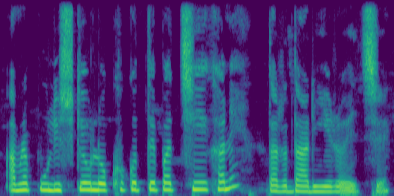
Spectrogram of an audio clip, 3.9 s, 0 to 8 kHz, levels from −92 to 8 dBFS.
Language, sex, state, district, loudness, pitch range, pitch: Bengali, female, West Bengal, Cooch Behar, -13 LUFS, 230-285 Hz, 275 Hz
